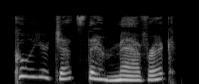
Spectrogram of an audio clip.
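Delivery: said through a chuckle. Narrator reads Lily answering Mel, chuckling. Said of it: "Lily chuckled".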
